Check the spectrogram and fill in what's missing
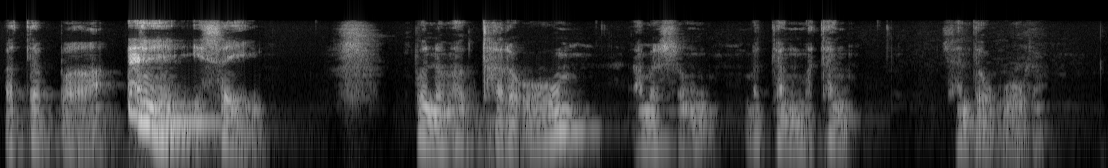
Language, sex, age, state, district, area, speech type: Manipuri, male, 60+, Manipur, Churachandpur, urban, read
